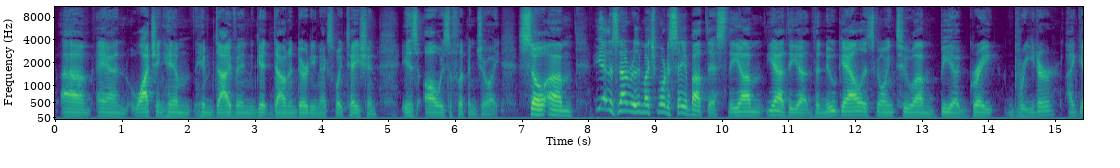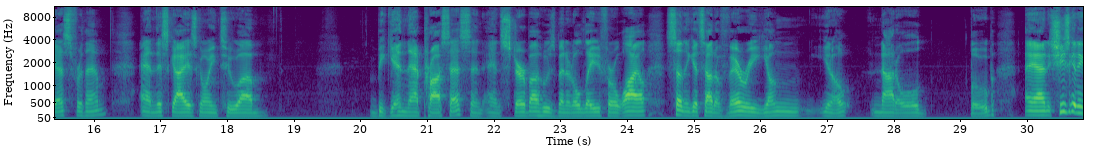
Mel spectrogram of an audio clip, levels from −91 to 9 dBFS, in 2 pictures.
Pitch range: 105-145 Hz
